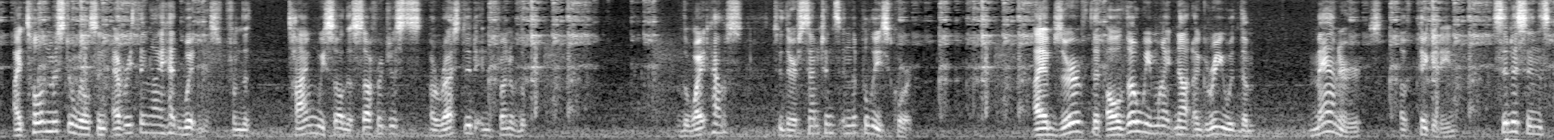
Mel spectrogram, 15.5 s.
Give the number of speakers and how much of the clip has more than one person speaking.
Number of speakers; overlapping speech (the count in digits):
1, no overlap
